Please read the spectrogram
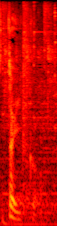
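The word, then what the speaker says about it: toicho: Et effectivement, au mot croisé ou au Scrabble, c'est un sacré mot puisqu'il y a T-O-I-C-H-O, hein, sans tréma sur le I. J'y tiens, c'est du grec, donc on prononce toiko.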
